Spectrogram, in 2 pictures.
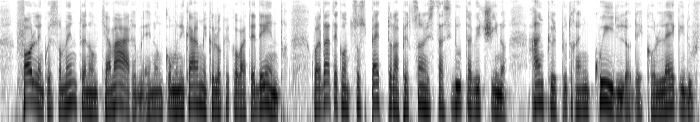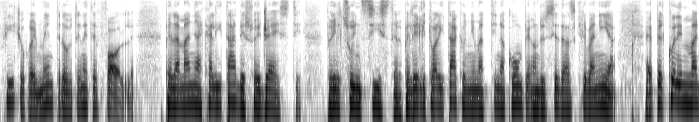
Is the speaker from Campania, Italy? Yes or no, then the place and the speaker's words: no; Umbria, Italy; essendo umbro so esattamente quanto Gubbio sia una città felicemente colpita dallo stigma di questa follia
